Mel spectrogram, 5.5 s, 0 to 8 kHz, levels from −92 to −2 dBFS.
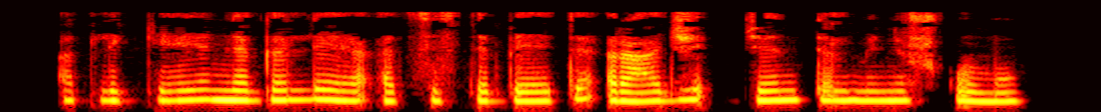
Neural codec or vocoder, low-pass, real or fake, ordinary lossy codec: none; 7.2 kHz; real; MP3, 24 kbps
